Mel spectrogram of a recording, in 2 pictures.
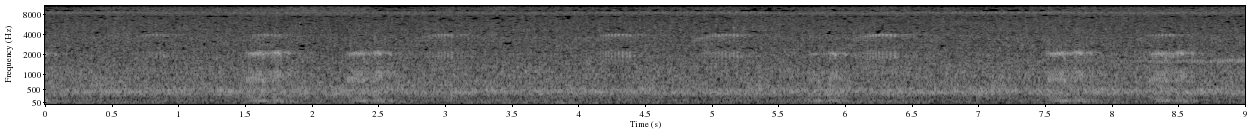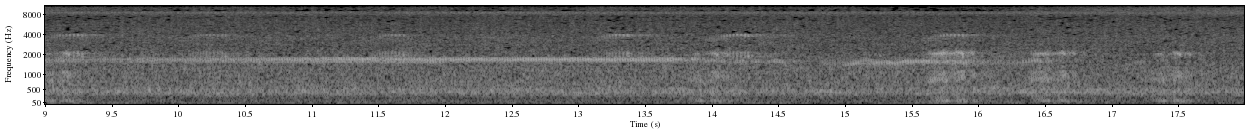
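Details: Frogs calling in a repeated chorus, short croaks with ringing upper tones at irregular intervals, one longer drawn-out tone near the middle, over a steady high hiss.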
